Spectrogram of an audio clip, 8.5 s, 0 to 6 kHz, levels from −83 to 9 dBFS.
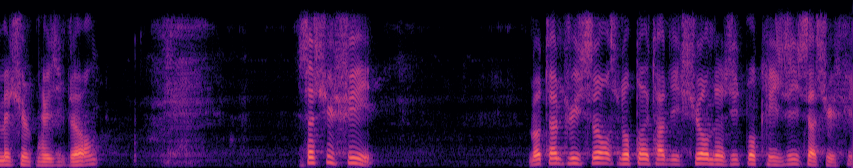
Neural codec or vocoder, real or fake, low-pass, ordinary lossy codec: autoencoder, 22.05 kHz, a latent of 192 numbers a frame, VITS, trained on one speaker; fake; 5.4 kHz; Opus, 64 kbps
